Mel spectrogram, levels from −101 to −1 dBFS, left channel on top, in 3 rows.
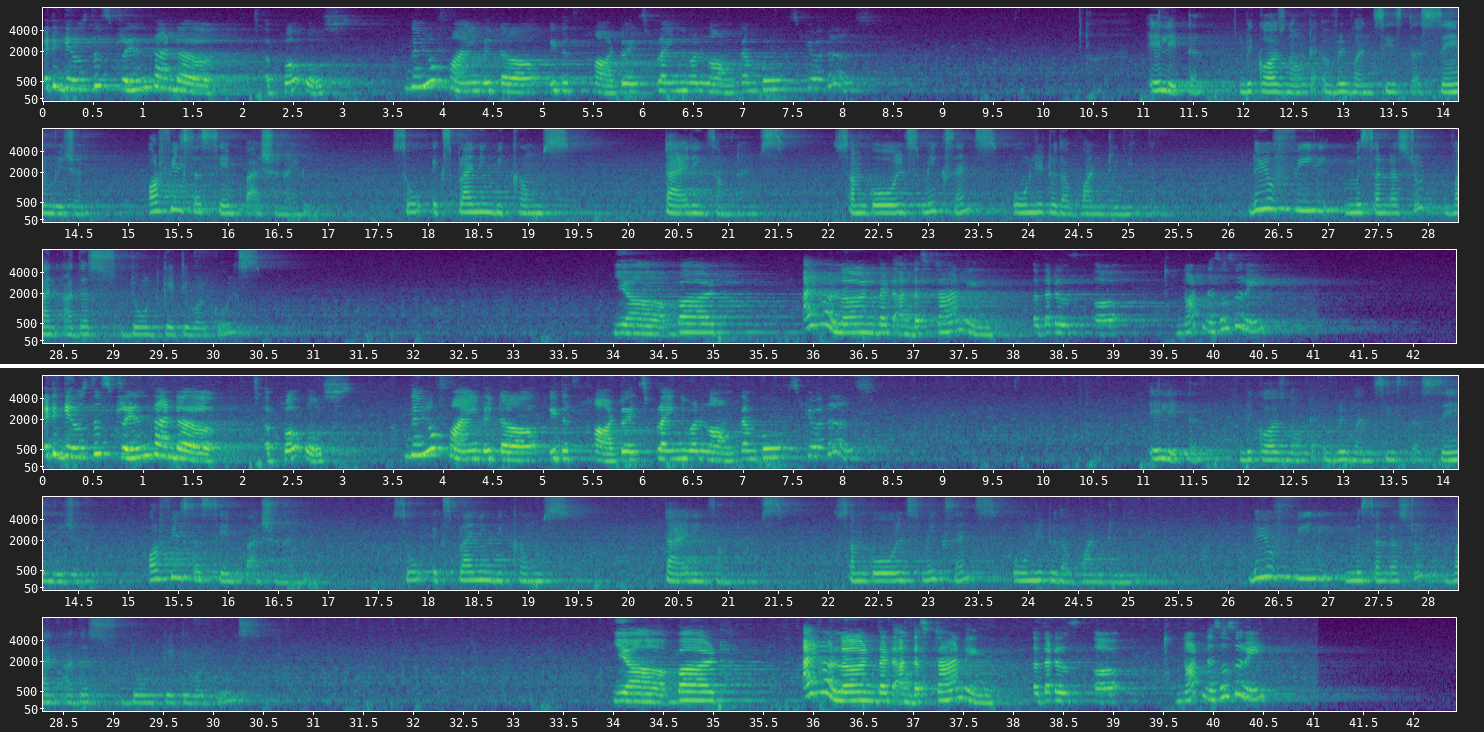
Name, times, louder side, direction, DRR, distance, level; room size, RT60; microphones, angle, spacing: voice 1, 0.0-1.8 2.2-2.8 3.6-8.2 34.0-35.1 35.9-37.9 38.2-39.1 39.6-40.5, right 5 dB, 60° right, 16 dB, 0.5 m, -25 dB
voice 2, 11.0-11.6 12.0-14.6 15.2-16.8 17.7-19.4 20.4-21.5 22.1-25.4 26.2-30.5, left 1 dB, 25° left, 9 dB, 1.1 m, -32 dB
sound 1, 11.6-30.0, equal, 5° left, 4.6 m, -55 dB
22.0 x 19.5 x 9.6 m, 2.8 s
head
